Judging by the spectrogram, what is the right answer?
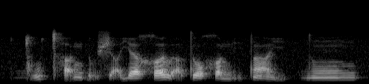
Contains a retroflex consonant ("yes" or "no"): no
